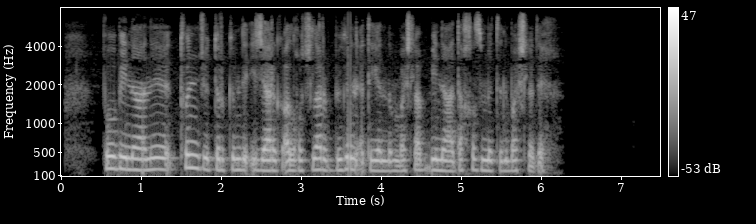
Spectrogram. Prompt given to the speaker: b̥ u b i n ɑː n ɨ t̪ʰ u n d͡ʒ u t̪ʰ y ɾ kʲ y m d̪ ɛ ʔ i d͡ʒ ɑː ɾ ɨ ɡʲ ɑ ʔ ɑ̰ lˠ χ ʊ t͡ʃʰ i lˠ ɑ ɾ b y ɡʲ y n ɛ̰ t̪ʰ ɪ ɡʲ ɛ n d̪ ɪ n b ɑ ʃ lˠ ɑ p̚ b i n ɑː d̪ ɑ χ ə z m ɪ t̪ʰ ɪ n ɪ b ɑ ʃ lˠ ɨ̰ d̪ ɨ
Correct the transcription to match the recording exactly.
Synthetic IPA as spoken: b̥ u b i n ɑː n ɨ t̪ʰ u n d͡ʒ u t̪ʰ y ɾ kʲ y m d̪ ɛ ʔ i d͡ʒ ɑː ɾ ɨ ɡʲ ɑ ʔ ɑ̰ lˠ ʁ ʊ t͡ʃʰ i lˠ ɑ ɾ b y ɡʲ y n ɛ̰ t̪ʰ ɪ ɡʲ ɛ n d̪ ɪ n b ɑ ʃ lˠ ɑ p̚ b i n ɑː d̪ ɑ χ ə z m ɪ t̪ʰ ɪ n ɪ b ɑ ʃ lˠ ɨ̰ d̪ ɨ

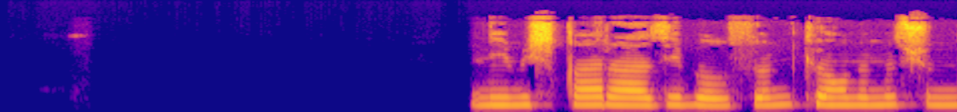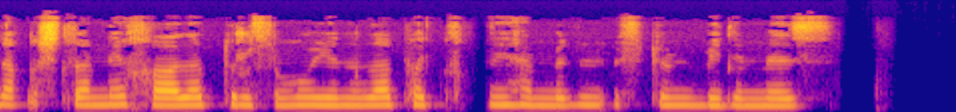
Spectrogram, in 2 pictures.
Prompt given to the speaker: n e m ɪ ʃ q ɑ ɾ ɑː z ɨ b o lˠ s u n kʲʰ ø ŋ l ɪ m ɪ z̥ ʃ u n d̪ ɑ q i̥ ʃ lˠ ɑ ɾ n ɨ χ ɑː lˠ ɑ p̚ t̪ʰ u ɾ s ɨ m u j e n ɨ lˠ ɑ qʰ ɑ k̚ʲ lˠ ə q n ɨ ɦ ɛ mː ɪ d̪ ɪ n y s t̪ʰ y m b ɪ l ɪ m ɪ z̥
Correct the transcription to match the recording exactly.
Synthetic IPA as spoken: n e m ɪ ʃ q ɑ ɾ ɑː z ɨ b o lˠ s u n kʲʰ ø ŋ l ɪ m ɪ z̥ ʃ u n d̪ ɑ q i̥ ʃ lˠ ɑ ɾ n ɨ χ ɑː lˠ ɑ p̚ t̪ʰ u ɾ s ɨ m u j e n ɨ lˠ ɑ pʰ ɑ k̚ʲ lˠ ə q n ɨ ɦ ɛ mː ɪ d̪ ɪ n y s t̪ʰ y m b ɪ l ɪ m ɪ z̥

